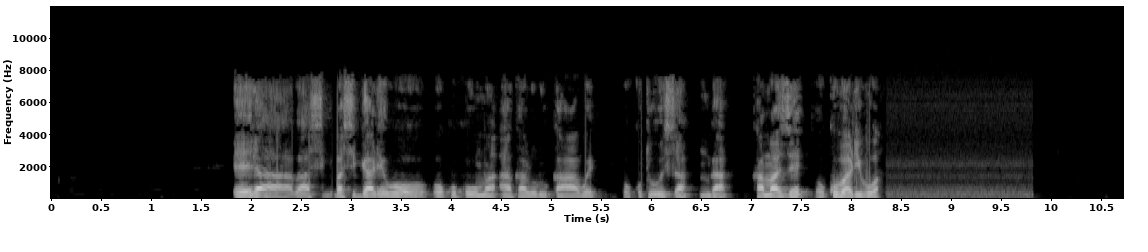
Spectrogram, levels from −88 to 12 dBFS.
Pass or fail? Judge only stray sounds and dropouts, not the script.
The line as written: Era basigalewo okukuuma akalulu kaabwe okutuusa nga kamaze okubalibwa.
pass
